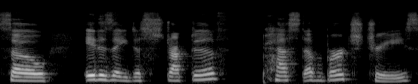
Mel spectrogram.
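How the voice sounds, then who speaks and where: With an American accent, a woman speaks at a medium pitch with ordinary pitch variation against a quiet background. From Virginia, USA. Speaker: horticulture professor, entomologist. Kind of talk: educational lecture.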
